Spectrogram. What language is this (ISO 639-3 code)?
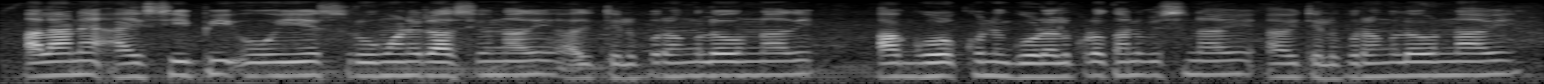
tel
